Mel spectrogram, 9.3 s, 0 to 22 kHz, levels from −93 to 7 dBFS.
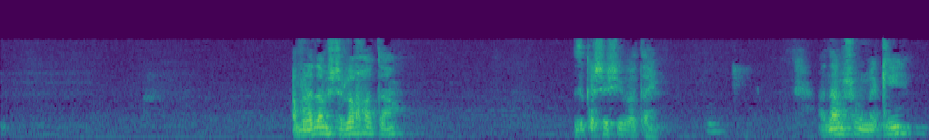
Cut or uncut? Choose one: uncut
